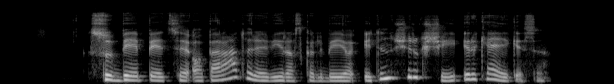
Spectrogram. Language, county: Lithuanian, Kaunas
